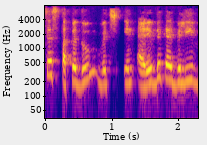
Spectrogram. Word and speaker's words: tqdm: this package called tqdm so uh it is pronounced as takadum which in Arabic I believe means uh it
